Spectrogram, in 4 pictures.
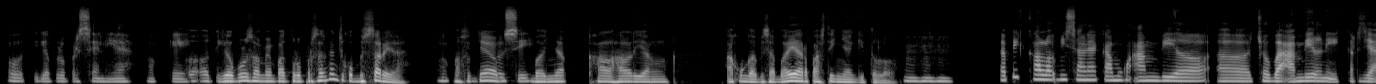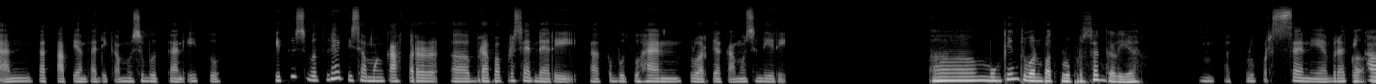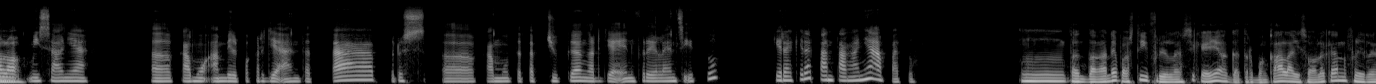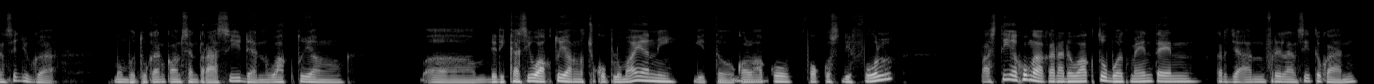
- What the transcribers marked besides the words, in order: in English: "meng-cover"; in English: "freelance"; in English: "freelance"; in English: "freelance-nya"; in English: "freelance"
- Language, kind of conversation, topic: Indonesian, advice, Bagaimana cara menghadapi ketidakpastian keuangan setelah pengeluaran mendadak atau penghasilan menurun?
- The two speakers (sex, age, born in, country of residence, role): female, 45-49, Indonesia, Indonesia, advisor; male, 35-39, Indonesia, Indonesia, user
